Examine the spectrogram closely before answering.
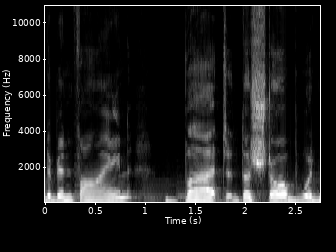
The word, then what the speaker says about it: Staub: But here in the States, many people say Staub. But because I was raised by a German mother, I will be pronouncing it Staub.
